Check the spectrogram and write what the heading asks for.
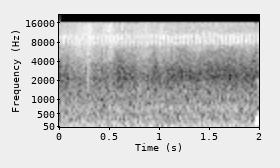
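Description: Crickets chirring in the tall grass: a steady, high-pitched drone with no breaks.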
